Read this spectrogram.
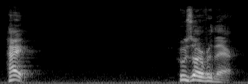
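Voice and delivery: suspicious shouted challenge; yell out. Acted. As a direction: shout a challenge at someone unseen. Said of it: "hear someone yell out".

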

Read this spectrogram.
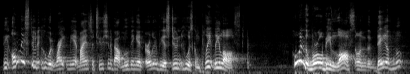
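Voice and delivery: high and building to loud incredulity; dawning realization. Retold or imitated. Professor reasoning out who wrote, increasingly incredulous. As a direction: work it out with rising, acted disbelief.

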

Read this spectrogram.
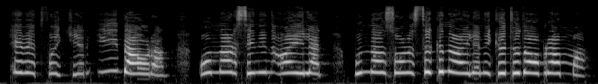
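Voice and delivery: high, gentle advice; high spirit voice. Acted. Selena telling Fakir to be kind, high voice. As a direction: soothe him in a high voice.

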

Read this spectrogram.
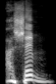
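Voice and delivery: HASHEM with the initial H dropped, "a-SHEM"; silent H. Shown as a demonstration. Teacher showing how some say Hashem, silent H. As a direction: say "Hashem" starting straight on the vowel. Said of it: "algunos no la pronuncian".

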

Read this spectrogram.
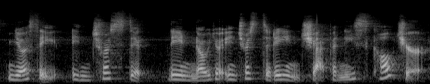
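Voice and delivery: usual speaking voice

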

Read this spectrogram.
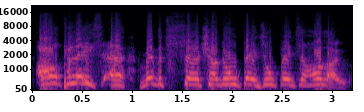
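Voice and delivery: loud, high shouted commands; police shout. Retold or imitated. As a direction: bark orders like raiding officers. Police shouting during raid.

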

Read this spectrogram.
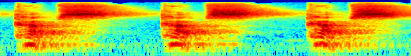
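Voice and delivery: cups said unvoiced in a whisper; whispered cups repeated as a drill. Shown as a demonstration. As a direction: breathe out each cups with no voice. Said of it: "mình phải bật hơi chữ K đó".

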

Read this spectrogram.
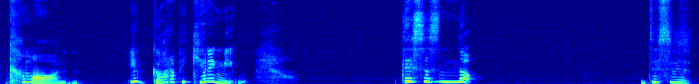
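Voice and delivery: high, loud disbelieving outburst with a scoffing laugh; exasperated outburst. Acted. To the admirer calling her a tsundere, a high exasperated outburst. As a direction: explode in disbelief, voice shooting up. Outraged at being called tsundere.

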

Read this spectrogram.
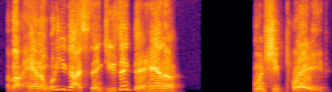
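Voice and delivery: ordinary talk, nothing marked

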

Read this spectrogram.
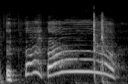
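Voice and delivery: quick high laugh that falls away; a short amused cackle. Real, not acted. Joking to viewers about snakes, high laugh.

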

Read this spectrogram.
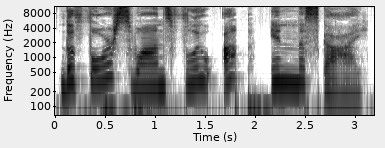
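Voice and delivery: usual speaking voice

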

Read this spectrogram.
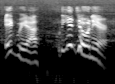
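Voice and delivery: real surprise; surprised call. Real, not acted. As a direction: greet a sudden arrival in disbelief. Surprised to see a character.

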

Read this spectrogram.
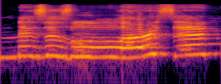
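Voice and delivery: put-on high, slow, trembling child's plea; a sick little girl's shaky call for help; high and slow, voice wobbling with dread; quavering. A narrator's reading. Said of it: "quavered Ramona".

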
